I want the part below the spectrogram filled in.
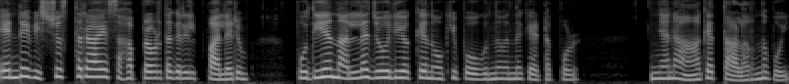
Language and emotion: Malayalam, sad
